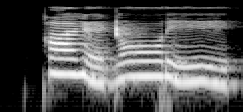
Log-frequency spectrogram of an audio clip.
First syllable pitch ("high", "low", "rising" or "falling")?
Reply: high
